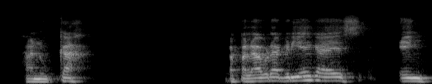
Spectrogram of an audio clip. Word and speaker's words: Hanukkah: La palabra dedicación es la palabra que en hebreo la palabra es Hanukkah, con acento en la segunda A, Hanukkah.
